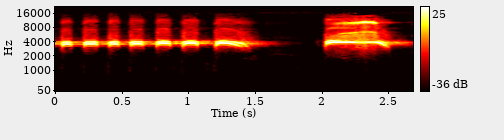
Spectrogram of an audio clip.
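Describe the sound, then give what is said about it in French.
A referee blows a whistle during a ball game: six quick, shrill high blasts, then a slightly longer one, and after a short pause a final sustained piercing blast. “il y en a qui continuent, ils continuent à jouer avec le ballon, puis là, t'entends l'arbitre faire...”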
